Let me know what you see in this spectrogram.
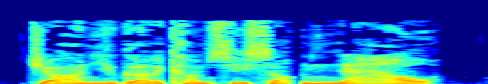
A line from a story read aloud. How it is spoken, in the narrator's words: Paul cried, features alight with a broad grin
